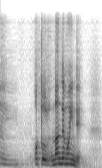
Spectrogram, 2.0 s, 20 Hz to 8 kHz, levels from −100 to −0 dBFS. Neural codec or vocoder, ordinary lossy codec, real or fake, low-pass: codec, 16 kHz, about 1 kbps, DyCAST, with the encoder's durations; none; fake; 7.2 kHz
